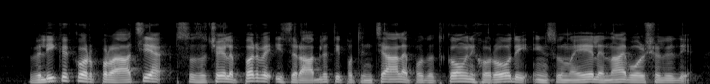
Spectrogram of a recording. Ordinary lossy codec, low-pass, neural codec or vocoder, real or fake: none; 7.2 kHz; none; real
